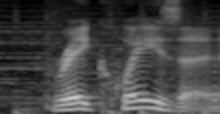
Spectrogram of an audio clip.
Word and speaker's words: Rayquaza: Rayquaza is actually how you pronounce its name, which, yeah, I know it's based on the word quasar, so that makes sense, but you know what?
